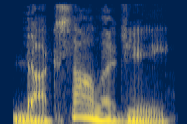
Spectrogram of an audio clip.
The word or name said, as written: doxologically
